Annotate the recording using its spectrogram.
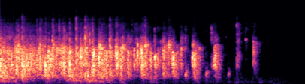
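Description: Audience applauding, thinning out to a few scattered claps and stopping about three and a half seconds in.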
